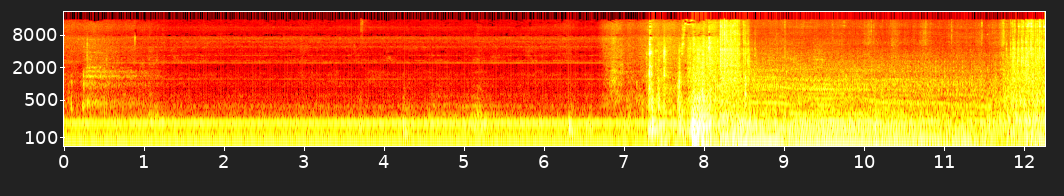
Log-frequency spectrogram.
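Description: Weidemann yard loader's diesel engine idling steadily, then revving up about seven seconds in. The revving comes with a few loud knocks, and the engine keeps running louder after that.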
